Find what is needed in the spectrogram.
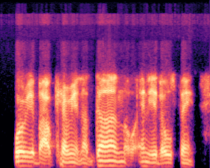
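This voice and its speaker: A man is talking. His speech carries a New York accent. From Brooklyn, New York. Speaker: caller. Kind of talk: phone-in question.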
